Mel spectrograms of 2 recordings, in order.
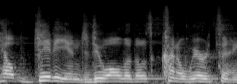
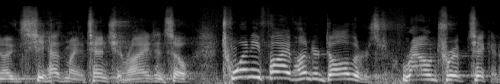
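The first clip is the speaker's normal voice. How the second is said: usual speaking voice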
